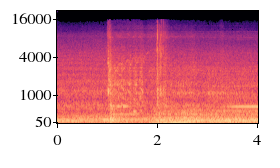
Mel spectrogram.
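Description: Large Red-D-Arc diesel generator engine being started on the key: two sharp clicks about a second apart, then the engine catches and runs louder at low speed, with a steady whine coming in near the end.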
